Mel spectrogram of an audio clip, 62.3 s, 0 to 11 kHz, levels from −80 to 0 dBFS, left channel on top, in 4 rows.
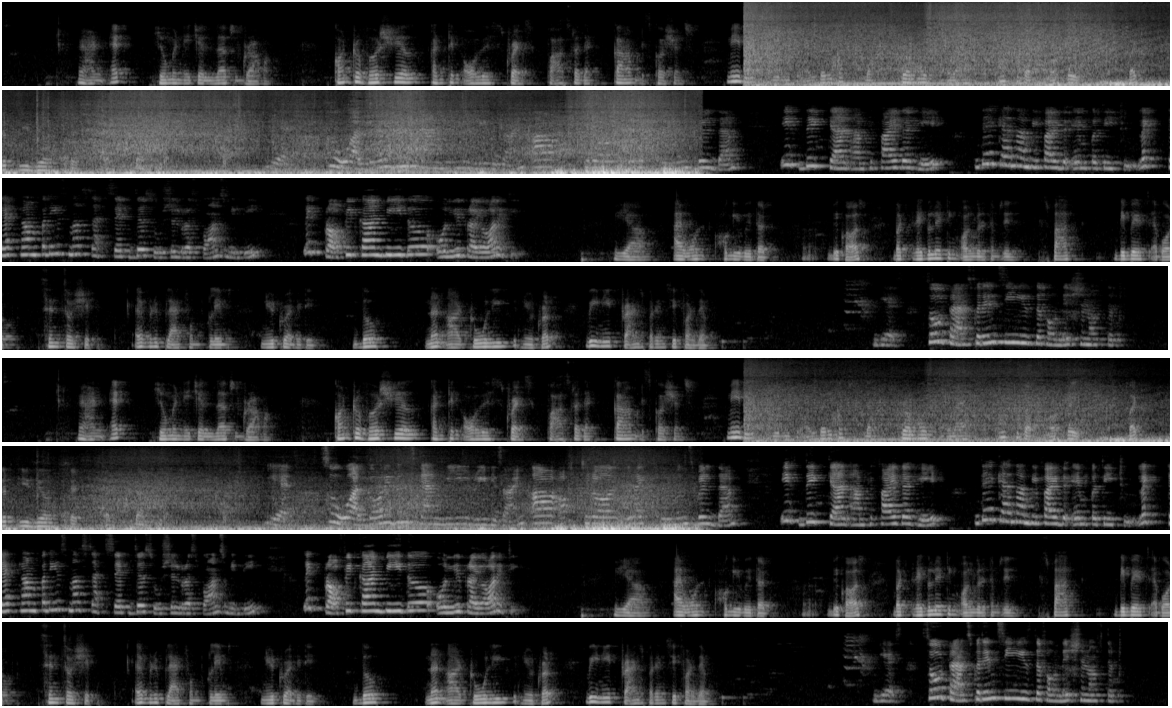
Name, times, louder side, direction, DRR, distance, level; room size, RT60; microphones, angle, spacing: voice 1, 1.0-1.6 2.0-3.6 4.4-9.2 9.7-11.6 12.0-14.5 15.0-15.1 15.5-16.7 16.9-17.6 39.3-39.8 40.1-41.3 41.8-44.7 45.0-45.4 46.0-46.7 47.2-47.9 48.5-49.7 50.2-50.9 51.4-51.7 52.4-54.0 54.5-56.4, right 1 dB, 15° right, 6 dB, 0.9 m, -34 dB
sound 1, 9.9-24.9, left 3 dB, 80° left, 0.7 m, -25 dB
voice 2, 19.1-19.5 19.9-25.4 25.9-28.0 28.5-34.5 35.2-38.0 57.9-58.7 59.0-61.6, right 1 dB, 55° right, 4 dB, 2.6 m, -34 dB
21.0 x 8.8 x 4.2 m, 0.42 s
head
